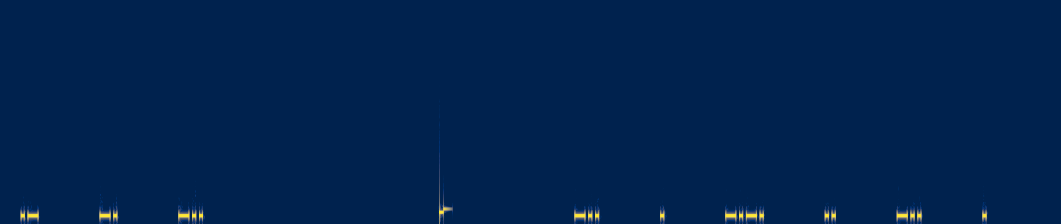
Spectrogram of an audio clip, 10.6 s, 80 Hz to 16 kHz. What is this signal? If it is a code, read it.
Morse code, heard as a keyed tone, about 36 wpm, spaced as for 12 wpm, 700 Hz. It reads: AND DECIDE
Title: 6x Character Spacing - Top 500 Words - 35wpm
